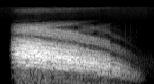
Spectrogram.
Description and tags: A UFO landing.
